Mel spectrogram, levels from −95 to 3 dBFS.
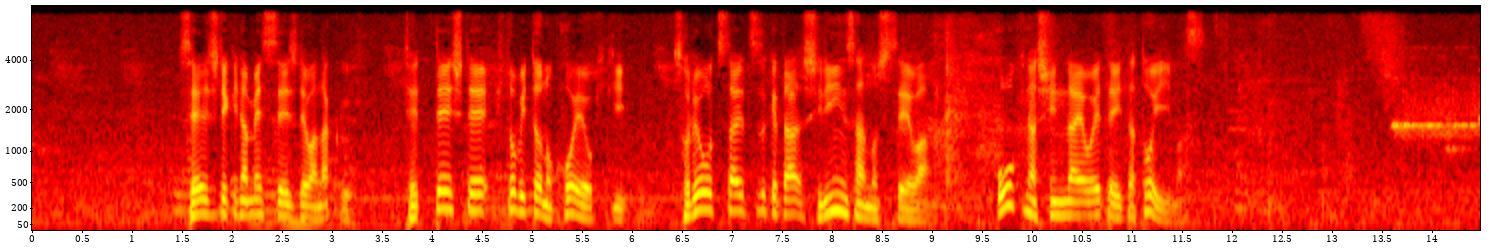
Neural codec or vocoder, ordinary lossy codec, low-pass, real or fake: none; none; 7.2 kHz; real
